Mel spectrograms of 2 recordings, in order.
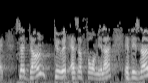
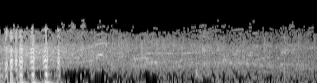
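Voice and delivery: big high laugh; 6 dB louder than usual. Real, not acted. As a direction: burst of high airy laughter. Big laugh after punchline.

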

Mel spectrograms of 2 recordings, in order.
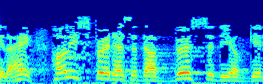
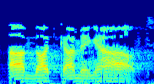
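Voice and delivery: much lower, slow demonic man's voice; 8 semitones lower, slower than usual. Retold or imitated. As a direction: growl it low and slow like a man inside her. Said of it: "a man's voice came out of her mouth".

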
